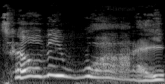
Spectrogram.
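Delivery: put-on yelling, drawn out on why. Retelling how the other speaker's rant started, imitating someone yelling. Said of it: "the mic, like, almost peaked and go".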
